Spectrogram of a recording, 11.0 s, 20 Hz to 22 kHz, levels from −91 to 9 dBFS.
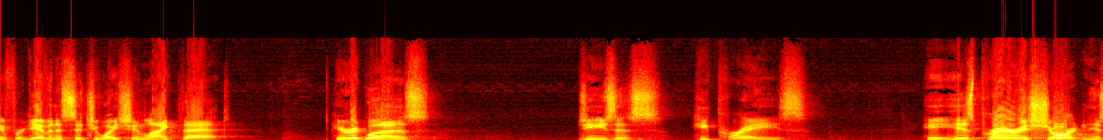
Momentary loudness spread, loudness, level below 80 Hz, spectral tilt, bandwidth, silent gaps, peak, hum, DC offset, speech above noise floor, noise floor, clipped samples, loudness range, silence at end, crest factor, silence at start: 16 LU; -12 LUFS; -50 dBFS; -2 dB/octave; 16.5 kHz; none; 0 dBFS; none; under 0.1%; 51 dB; -63 dBFS; under 0.1%; 8 LU; 0 s; 14 dB; 0 s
